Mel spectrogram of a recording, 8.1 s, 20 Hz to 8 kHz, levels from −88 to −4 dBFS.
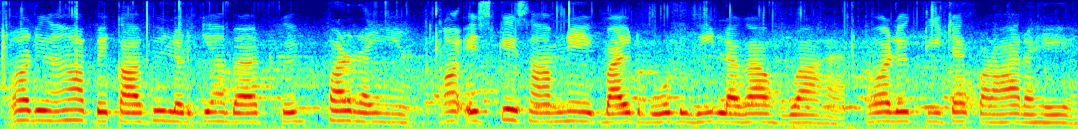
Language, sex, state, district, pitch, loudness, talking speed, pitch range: Hindi, male, Uttar Pradesh, Jalaun, 200 Hz, -17 LUFS, 195 wpm, 190-215 Hz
